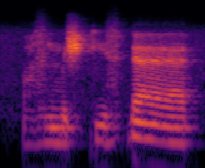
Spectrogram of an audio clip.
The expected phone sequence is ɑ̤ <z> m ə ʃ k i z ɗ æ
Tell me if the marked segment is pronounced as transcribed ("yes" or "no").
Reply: yes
